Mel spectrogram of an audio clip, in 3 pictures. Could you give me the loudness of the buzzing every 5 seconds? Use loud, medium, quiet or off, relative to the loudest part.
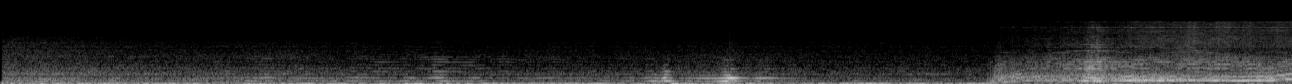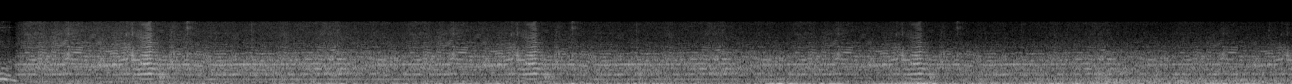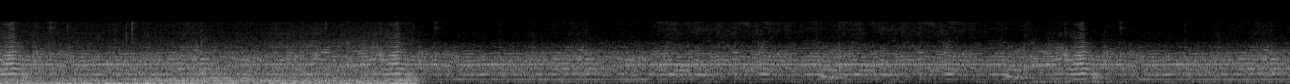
quiet, medium, loud, loud, medium, medium, medium, medium.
